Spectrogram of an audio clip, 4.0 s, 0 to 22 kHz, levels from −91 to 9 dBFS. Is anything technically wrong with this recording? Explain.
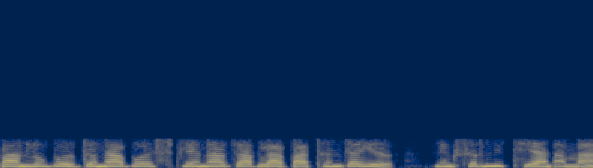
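Yes. The whole clip carries G.729 codec damage: nothing above 4 kHz, with rough, synthetic speech rebuilt from pulses, a texture that points to roughly 8 kbit/s rather than plain band-limiting.

VoIP packet loss concealed by the speech codec occurs at 1.07–1.11 s and 3.66–3.76 s. Each gap is about 20 ms, which the decoder filled by extrapolating into a fading buzzy tone or coloured noise. Weak, distorted speech lingers afterward, unlike a clean silent dropout.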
